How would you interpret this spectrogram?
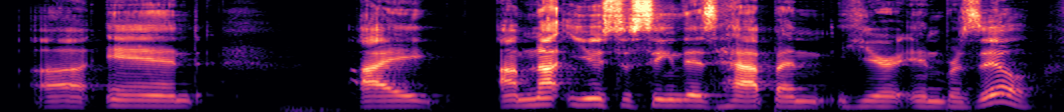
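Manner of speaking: ordinary delivery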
